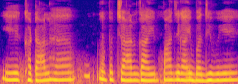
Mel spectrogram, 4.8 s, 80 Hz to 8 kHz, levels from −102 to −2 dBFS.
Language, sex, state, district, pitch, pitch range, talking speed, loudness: Hindi, female, Punjab, Pathankot, 235 Hz, 225-240 Hz, 150 wpm, -14 LUFS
